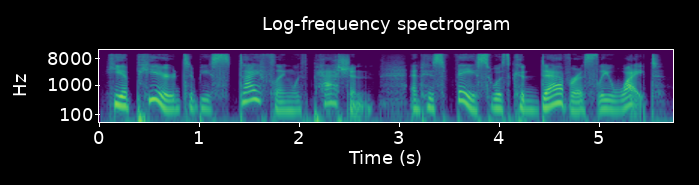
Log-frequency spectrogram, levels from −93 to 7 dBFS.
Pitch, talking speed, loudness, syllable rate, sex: 190 Hz, 135 wpm, -23 LUFS, 4.3 syllables/s, female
